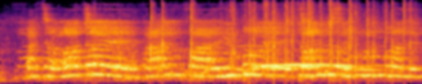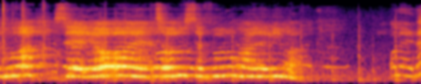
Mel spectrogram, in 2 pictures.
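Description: A group of young children singing a song together in unison into microphones, with hand claps over the middle few seconds. The singing stops about eleven seconds in.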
